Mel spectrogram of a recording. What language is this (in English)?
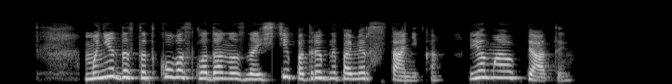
Belarusian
